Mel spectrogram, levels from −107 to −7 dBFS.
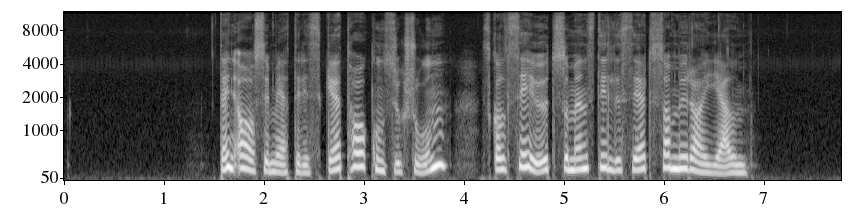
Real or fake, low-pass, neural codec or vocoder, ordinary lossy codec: real; none; none; none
